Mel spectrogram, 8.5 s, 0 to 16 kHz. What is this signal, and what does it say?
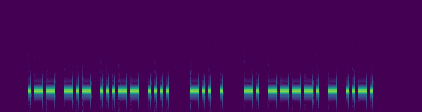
Morse code, heard as a keyed tone, about 20 wpm, 700 Hz. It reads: WK3H DE N9TF
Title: USA Callsign DE Callsign - 4 Characters - 20wpm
